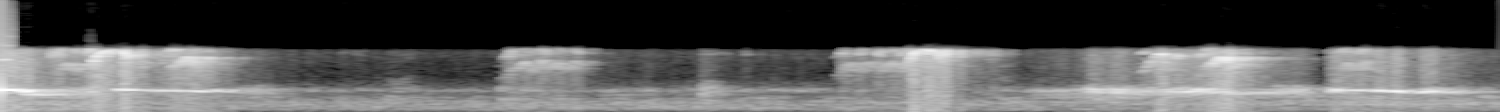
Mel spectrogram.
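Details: Cockatiel mating call during breeding, filmed on a hidden camera: steady mid-pitched whistled notes mixed with harsh, scratchy chirps in short bursts, with quiet pauses between.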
